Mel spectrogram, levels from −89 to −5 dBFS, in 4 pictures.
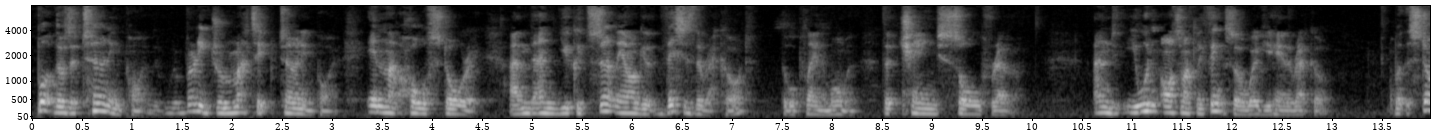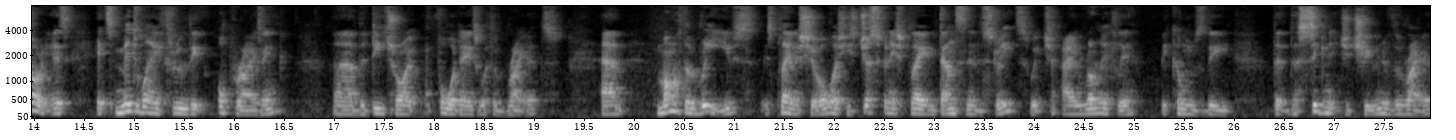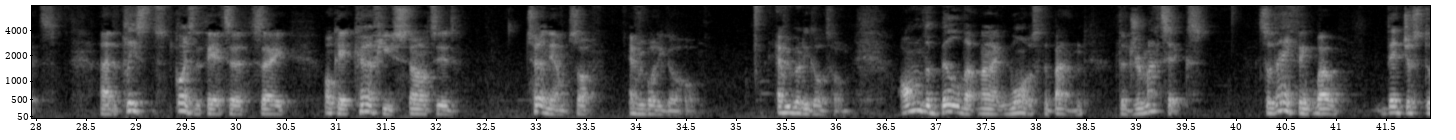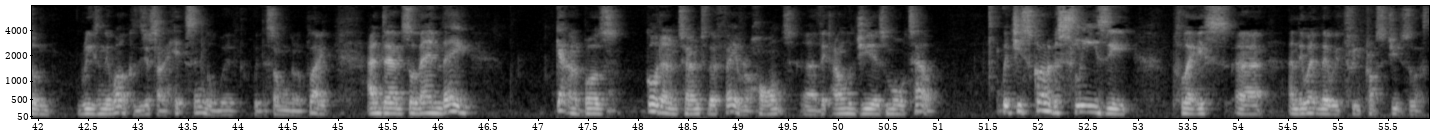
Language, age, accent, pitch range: English, 30-49, British, 115-150 Hz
